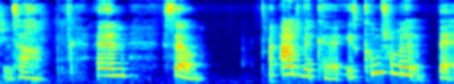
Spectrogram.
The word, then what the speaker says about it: ADVOKATE: i'm going to look at is something called advocate i'm not talking about advocate stuff that you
